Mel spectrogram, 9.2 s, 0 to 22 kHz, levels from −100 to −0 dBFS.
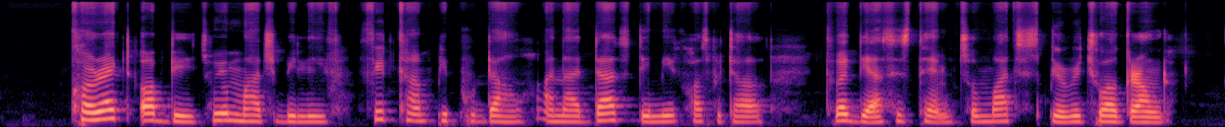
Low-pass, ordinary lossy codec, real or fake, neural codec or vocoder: none; none; fake; autoencoder, 48 kHz, 128 numbers a frame, DAC-VAE, trained on Japanese speech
